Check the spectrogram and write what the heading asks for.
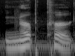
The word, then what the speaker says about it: NuGet: yes developers garage absolutely John Galloway says it's pronounced Newark Kirk hey John Galloway thanks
